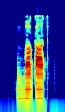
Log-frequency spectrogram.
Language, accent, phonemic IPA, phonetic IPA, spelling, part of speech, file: Armenian, Eastern Armenian, /boˈkot/, [bokót], բոկոտ, adjective, Hy-բոկոտ.ogg
- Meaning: alternative form of բոկոտն (bokotn)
